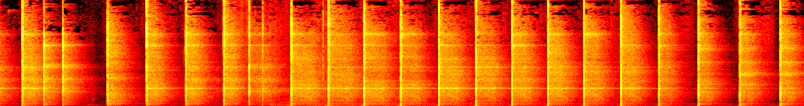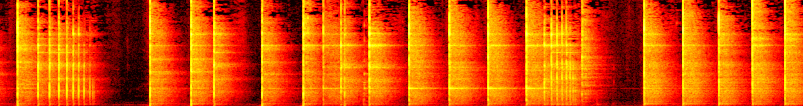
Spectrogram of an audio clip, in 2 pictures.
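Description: Blacksmith's hand hammer striking a red-hot steel bar on an anvil, drawing it out with the round face of the hammer, about two blows a second with a ringing anvil tone after each. Twice a quick run of light rapid taps, and two short pauses, one about halfway through and one near the end.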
